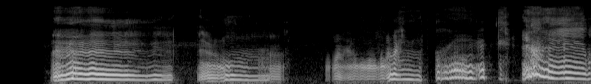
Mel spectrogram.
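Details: Dog indoors, giving five drawn-out, harmonic growling whines of one to one and a half seconds each. The pitch wavers and bends within each call, with short silent gaps between them and no other sounds.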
